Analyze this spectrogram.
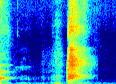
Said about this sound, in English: Freaking dog.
